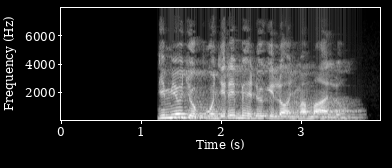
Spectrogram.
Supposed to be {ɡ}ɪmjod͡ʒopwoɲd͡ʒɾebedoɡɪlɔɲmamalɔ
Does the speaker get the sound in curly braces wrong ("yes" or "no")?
no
